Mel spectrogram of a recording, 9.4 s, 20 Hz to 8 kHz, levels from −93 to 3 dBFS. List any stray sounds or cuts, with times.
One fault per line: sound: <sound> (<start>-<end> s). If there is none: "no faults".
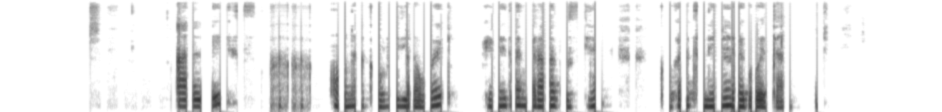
sound: dropout (2.0-2.1 s)
sound: laugh (2.7-3.1 s)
